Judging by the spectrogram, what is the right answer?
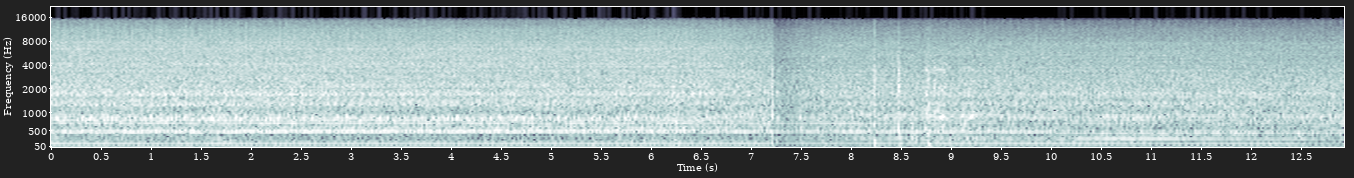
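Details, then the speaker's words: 2014 Toyota Highlander 3.5L, 92,000 miles, one quart overfilled with oil, camera near front of engine: light fast rattle over the idle for a few seconds after cold start; suspected timing chain or valvetrain, unconfirmed. "when their first fire is up he's just a little rattling sound he says never used to do it before"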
